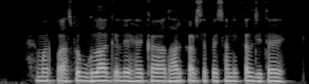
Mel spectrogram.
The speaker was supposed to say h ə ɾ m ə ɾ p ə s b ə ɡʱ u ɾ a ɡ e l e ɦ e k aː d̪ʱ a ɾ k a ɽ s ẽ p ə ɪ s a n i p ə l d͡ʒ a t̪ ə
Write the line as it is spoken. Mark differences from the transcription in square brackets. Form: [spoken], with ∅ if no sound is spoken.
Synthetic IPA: h ə [∅] m ə ɾ p [a] s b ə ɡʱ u [l] a ɡ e l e ɦ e k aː d̪ʱ a ɾ k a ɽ s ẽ p ə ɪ s a n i [k] ə l d͡ʒ [i] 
